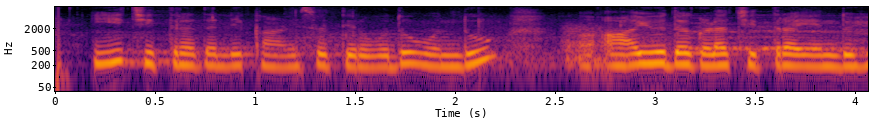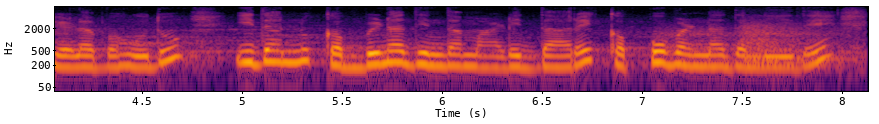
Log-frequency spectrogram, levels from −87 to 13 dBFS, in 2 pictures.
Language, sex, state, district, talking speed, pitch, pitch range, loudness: Kannada, female, Karnataka, Raichur, 105 wpm, 200 Hz, 185-230 Hz, -17 LUFS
